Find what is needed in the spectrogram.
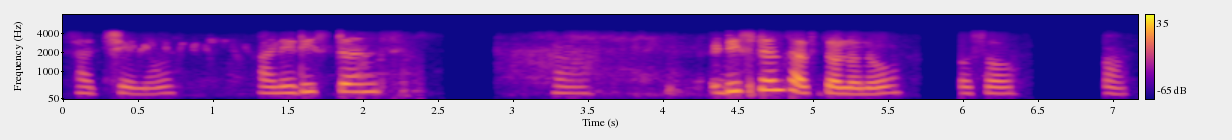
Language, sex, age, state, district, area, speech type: Goan Konkani, female, 30-45, Goa, Tiswadi, rural, conversation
